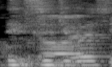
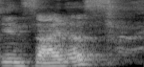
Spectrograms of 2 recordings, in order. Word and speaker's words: insidious: Youngstown, Ohio does not know how to say the word insidious, or at least read it, because insidious. – Oh, insidious. – God. Inside us.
